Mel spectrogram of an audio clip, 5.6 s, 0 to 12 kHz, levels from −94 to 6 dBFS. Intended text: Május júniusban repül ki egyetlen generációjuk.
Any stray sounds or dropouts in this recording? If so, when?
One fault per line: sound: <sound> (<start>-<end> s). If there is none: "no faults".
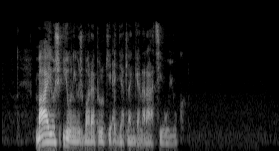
no faults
